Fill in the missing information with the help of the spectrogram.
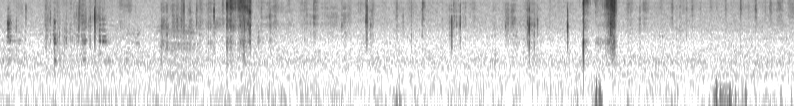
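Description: Small paper pepper packets being torn open and handled, with papery rips and rustles and a few light clicks. The two louder rips come about two seconds in and about six seconds in.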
